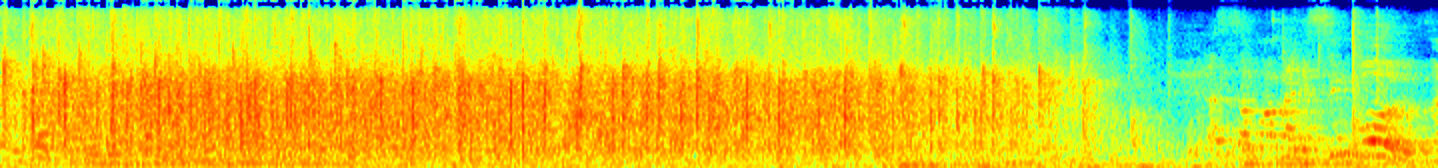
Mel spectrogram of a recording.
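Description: Audience applauding, strong for about ten seconds and then dying away. A man's voice comes in near the end.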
